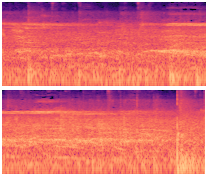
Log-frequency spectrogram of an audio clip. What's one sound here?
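Players' shoes squeak on a hard court in a large echoing hall.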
